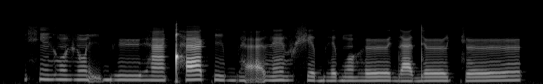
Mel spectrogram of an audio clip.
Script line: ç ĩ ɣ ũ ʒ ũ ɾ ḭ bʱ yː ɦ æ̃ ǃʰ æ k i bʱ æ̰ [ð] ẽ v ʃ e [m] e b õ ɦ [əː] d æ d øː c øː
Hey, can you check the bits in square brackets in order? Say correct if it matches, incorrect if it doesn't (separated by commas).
correct, incorrect, incorrect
